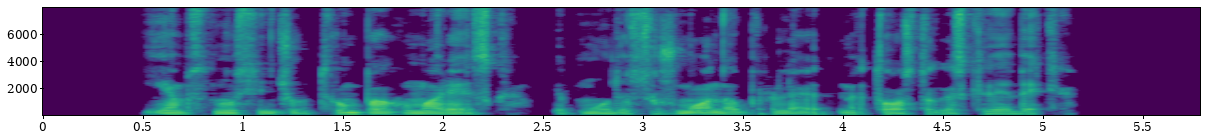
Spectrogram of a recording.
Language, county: Lithuanian, Utena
